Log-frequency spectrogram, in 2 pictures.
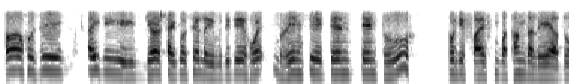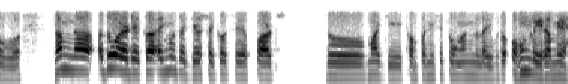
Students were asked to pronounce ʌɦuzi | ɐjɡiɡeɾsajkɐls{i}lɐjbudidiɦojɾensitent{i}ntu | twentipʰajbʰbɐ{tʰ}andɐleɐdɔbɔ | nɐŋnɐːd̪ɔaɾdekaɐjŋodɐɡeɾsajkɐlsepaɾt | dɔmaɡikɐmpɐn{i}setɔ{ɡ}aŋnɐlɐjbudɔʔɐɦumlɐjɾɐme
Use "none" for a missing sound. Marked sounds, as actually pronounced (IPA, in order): e, e, tʰ, i, ŋ

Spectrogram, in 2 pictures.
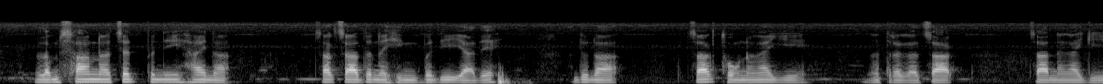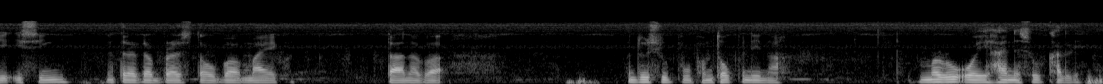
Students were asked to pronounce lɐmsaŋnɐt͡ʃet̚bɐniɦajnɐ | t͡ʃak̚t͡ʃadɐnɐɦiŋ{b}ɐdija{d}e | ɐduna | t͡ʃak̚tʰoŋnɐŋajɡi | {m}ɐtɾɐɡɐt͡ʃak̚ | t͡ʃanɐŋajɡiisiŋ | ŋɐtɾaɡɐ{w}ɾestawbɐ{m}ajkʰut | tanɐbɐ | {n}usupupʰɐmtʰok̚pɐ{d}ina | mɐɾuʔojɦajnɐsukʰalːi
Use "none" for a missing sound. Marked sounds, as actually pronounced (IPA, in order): b, d, ŋ, b, m, d, n

